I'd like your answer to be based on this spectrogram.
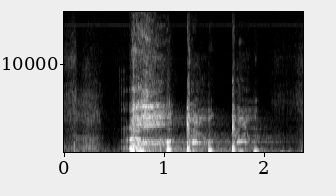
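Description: A sharp, close cough followed by a quick series of smaller coughs in an uneven rhythm, with no talking.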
